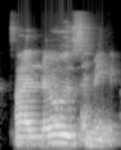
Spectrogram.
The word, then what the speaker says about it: anosmia: So my favorite one to want for everyone to understand, it actually has the word nose in it phonetically, is anosmia. So if you could start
